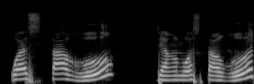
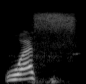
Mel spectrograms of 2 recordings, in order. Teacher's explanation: Dia hanya ada sifat rokhawah, jadi jangan dipantulkan. Wastaghu, jangan wastaghu, tetapi wastaghfir.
